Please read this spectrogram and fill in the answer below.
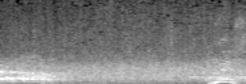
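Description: Audience applauding, a dense even clatter of many hands. A voice shout trails off in the first half second.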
